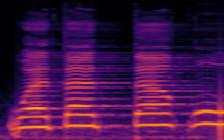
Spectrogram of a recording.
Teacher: Di sini ada hukum mad tabi'i karena ada waw sukun yang didahului baris dhammah. Maka qaf yang berbaris dhammah kita panjangkan cukup 2 harokat saja.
